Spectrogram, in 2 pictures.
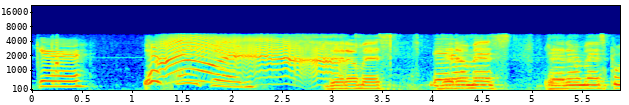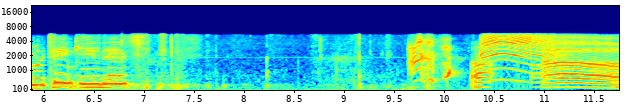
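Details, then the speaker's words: Infant girl giving wavering fussy cries mixed with coos, with a calm adult voice in the background trying to soothe her. "what's that supposed to mean pry girl pry girl no no crying"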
